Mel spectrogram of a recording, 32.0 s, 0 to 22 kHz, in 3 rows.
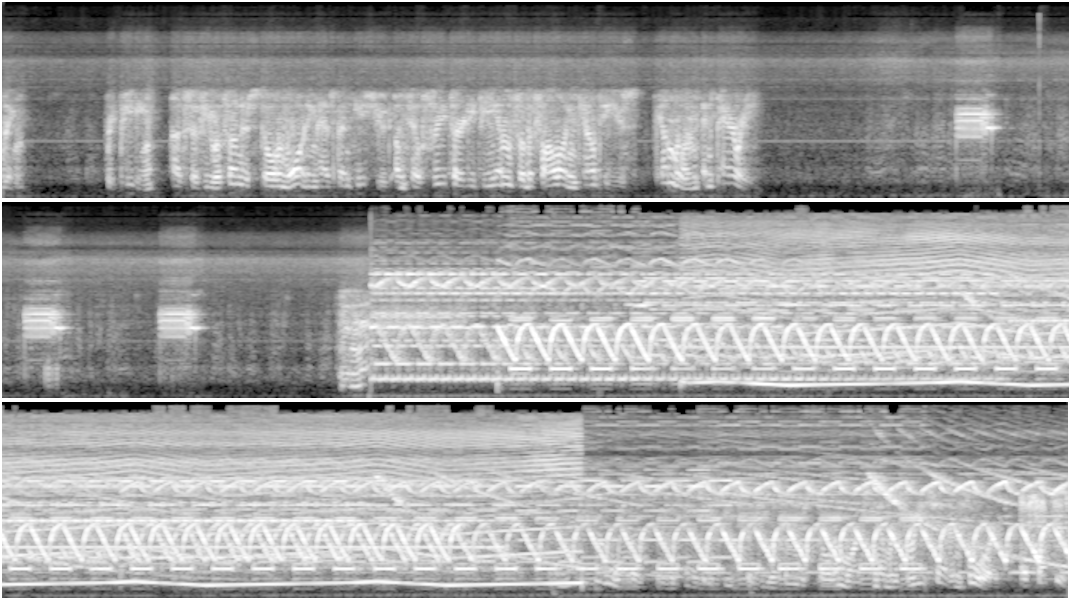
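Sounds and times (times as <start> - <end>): high warbling siren tones: 14.4 - 32.0
siren yelp sweeping up and down: 14.4 - 32.0
slow rising and falling siren wail: 14.4 - 32.0.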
